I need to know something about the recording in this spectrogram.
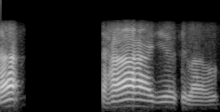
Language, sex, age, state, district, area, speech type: Bengali, male, 45-60, West Bengal, Dakshin Dinajpur, rural, conversation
